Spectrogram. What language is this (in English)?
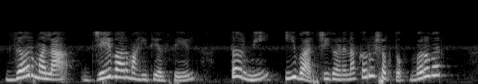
Marathi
